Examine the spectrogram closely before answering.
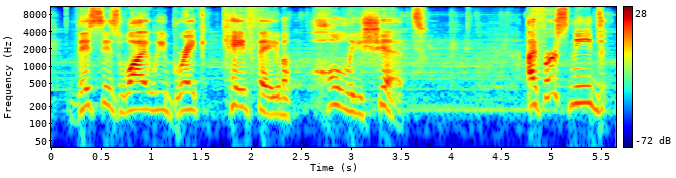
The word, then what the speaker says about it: kayfabe: of professional wrestling, what kayfabe is. Kayfabe, from the Pig Latin pronunciation of fake, kayfabe is essentially acting.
